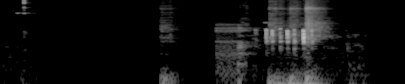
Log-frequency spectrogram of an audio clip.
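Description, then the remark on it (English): Keys clatter on a computer keyboard in a quick, uneven burst of typing while running a JSON viewer web project, moderately loud, with a couple of isolated taps before and after and no one speaking. “Oops, if I can, my keyboard not mess up would be great.”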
